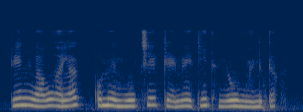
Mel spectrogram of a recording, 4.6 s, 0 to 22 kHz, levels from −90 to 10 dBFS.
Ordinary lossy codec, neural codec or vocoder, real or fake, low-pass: none; codec, 16 kHz, 1 kbps, FunCodec, trained on Chinese and English, 50 frames a second; fake; 7.2 kHz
